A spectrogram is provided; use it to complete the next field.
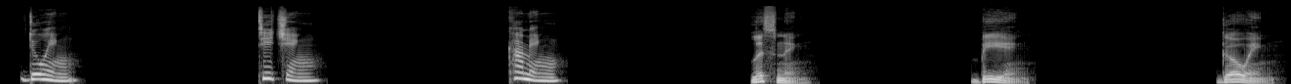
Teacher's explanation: don't release your tongue when you say the g or just release it slightly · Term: NG sound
